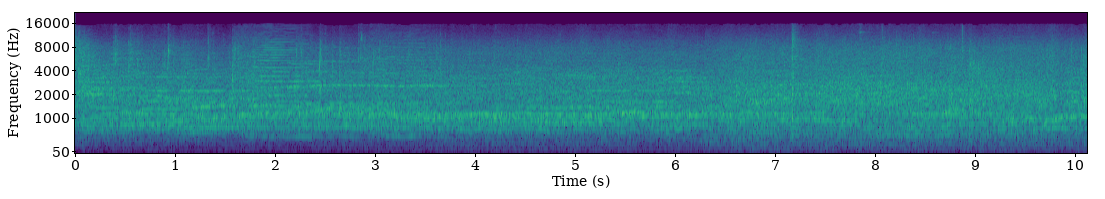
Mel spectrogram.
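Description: A large crowd's many voices at once, chattering and cheering in a steady, unbroken din.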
